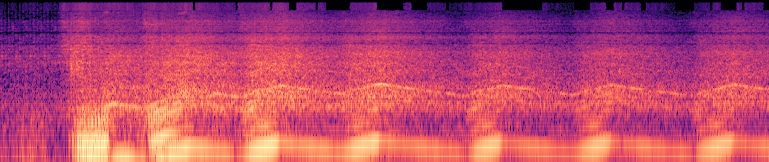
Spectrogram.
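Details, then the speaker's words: Engine after fitting a new curved distributor giving correct mechanical and vacuum advance, blipped about once a second, revs rising and falling cleanly with no stumble; normal running after timing correction, fueling still to be rechecked. "Sounds better now, doesn't it? Sounded good before."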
